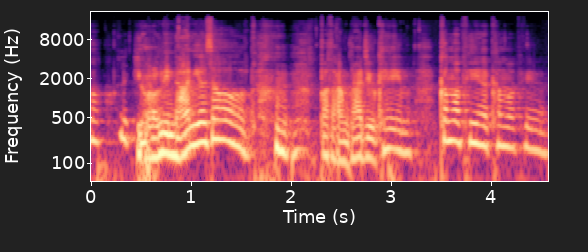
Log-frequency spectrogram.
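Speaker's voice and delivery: put-on clumsy French accent. Act out a woman greeting nine-year-old little Guido, in a bad French accent. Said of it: "she didn't do the French accent too good".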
